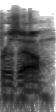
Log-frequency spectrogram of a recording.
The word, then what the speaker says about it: Brazel: for me right now is it Brazzle Brazil how do you say how do you say Max's last name I've heard it both way is Brazil or Brazil I've heard Brazil more than anything actually family yeah M brazelle brazelle okay that just throws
